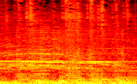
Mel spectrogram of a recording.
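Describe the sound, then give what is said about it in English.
A large live audience cheers and screams, a dense, steady roar of whoops and yells that stays loud and unbroken for the whole moment. “You can scream it.”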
